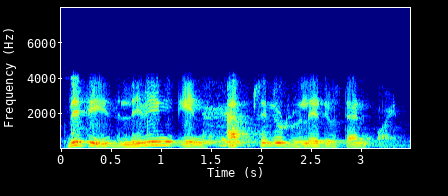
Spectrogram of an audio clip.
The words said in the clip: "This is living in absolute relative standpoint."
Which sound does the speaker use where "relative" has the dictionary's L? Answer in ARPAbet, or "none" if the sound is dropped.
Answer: L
